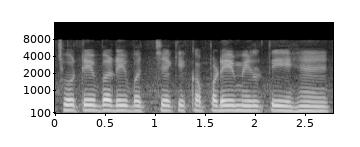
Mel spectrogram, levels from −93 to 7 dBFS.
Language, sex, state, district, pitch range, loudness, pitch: Hindi, female, Haryana, Charkhi Dadri, 190-205 Hz, -13 LUFS, 200 Hz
